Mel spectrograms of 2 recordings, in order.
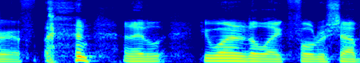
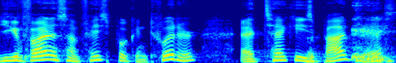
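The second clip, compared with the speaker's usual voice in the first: pitched up, cartoon child voice; 5 semitones higher than usual. A podcast host gives listeners the show's social media details, in a Butters voice. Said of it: "I just went into the Butters voice there".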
